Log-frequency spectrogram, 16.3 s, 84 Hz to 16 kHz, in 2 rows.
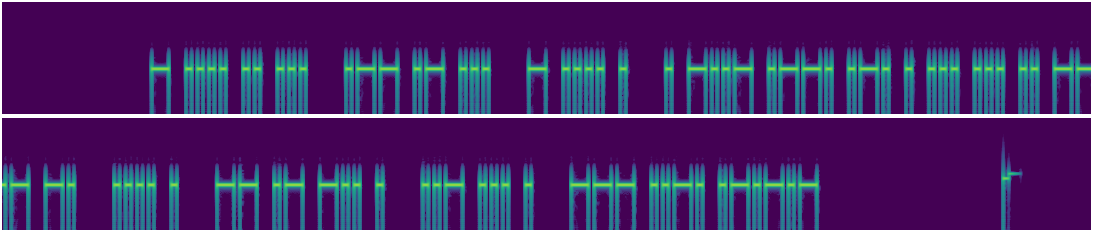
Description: Morse code, heard as a keyed tone, about 28 wpm, 700 Hz. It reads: THIS WAS THE EXPRESSION HE MADE USE OF.
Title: Sentences from Top 1200 Words 28wpm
